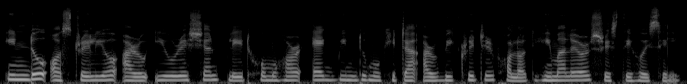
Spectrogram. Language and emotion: Assamese, neutral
